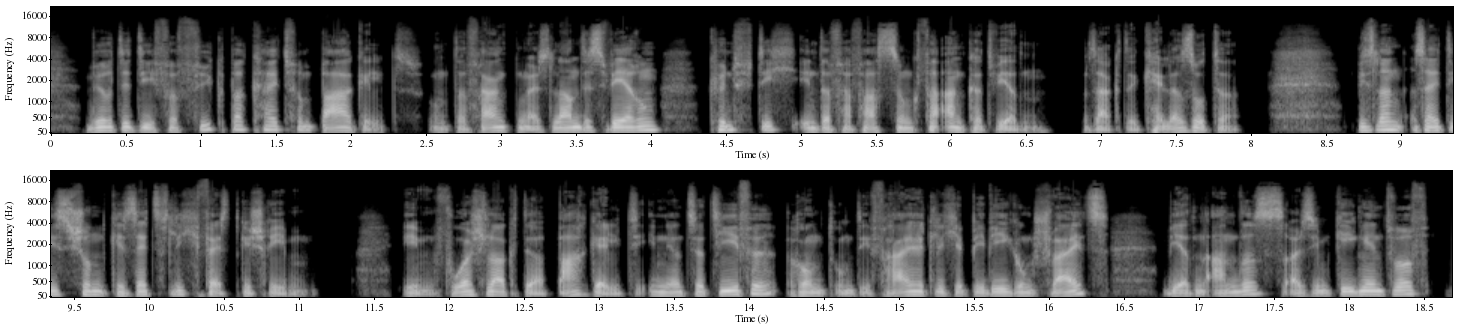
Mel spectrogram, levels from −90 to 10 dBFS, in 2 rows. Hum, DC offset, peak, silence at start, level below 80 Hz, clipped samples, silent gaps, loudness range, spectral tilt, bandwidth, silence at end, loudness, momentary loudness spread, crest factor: none; under 0.1%; 0 dBFS; 0 s; -42 dBFS; under 0.1%; 4.34-4.39 s, 6.69-6.88 s, 7.96-8.12 s, 11.15-11.35 s; 2 LU; -5 dB/octave; 15 kHz; 0.15 s; -18 LUFS; 10 LU; 18 dB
